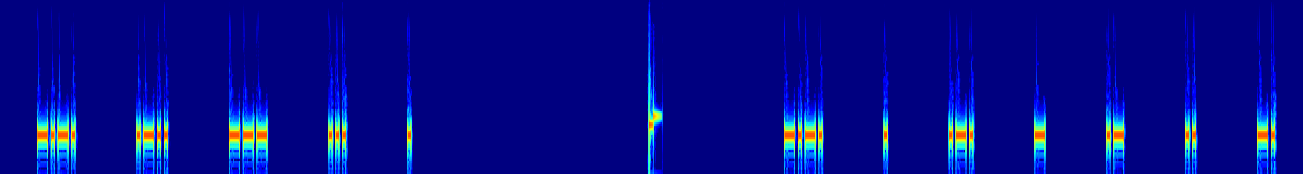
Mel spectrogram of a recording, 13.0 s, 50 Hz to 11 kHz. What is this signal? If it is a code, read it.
Morse code, heard as a keyed tone, about 36 wpm, spaced as for 12 wpm, 690 Hz. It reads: CLOSE CERTAIN
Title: 6x Character Spacing - Top 500 Words - 35wpm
